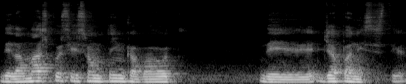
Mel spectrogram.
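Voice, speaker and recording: A man's fairly high voice with a Spanish accent, at a fairly slow pace, amid audible room echo and noticeable background noise. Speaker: knife collector, video creator. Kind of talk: casual show-and-tell tutorial. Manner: halting, with hesitations and repeated words.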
